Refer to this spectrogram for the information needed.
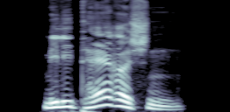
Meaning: inflection of militärisch: 1. strong genitive masculine/neuter singular 2. weak/mixed genitive/dative all-gender singular 3. strong/weak/mixed accusative masculine singular 4. strong dative plural
- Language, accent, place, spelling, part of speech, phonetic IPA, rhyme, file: German, Germany, Berlin, militärischen, adjective, [miliˈtɛːʁɪʃn̩], -ɛːʁɪʃn̩, De-militärischen.ogg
